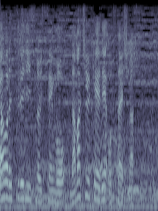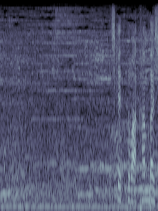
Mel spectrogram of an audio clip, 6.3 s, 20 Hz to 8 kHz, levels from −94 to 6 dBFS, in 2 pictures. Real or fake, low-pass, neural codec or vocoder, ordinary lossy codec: real; 7.2 kHz; none; none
